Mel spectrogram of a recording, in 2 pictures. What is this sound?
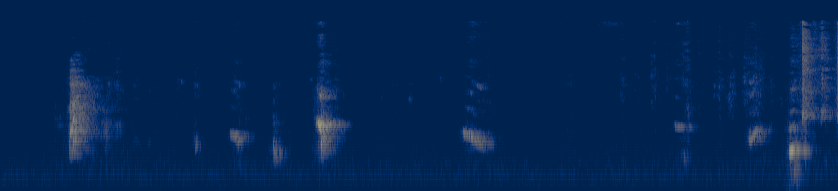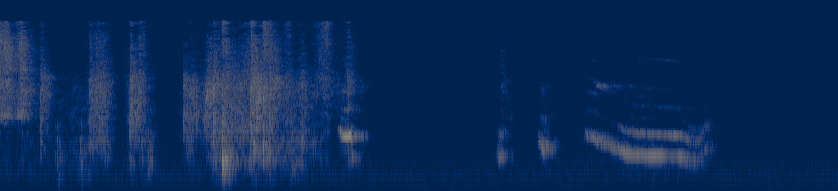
Chihuahua Whines
Here are some recordings of my chihuahua puppy whining.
